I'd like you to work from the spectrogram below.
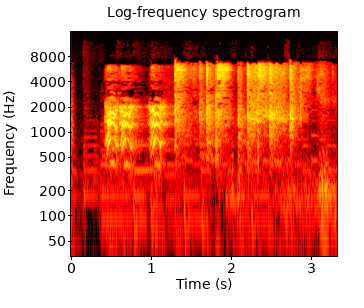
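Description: A dog barks and yips in a quick, loud run of sharp calls that come faster and closer together in the second half.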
